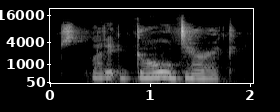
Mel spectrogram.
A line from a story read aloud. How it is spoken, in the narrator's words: he wheezes out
